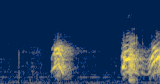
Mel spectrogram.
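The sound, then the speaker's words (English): An English Cocker Spaniel named Jessica barks sharply three times, one single bark followed by a quick pair, loud against a quiet background with no talking. “Well, that's a damn barking dog.”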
